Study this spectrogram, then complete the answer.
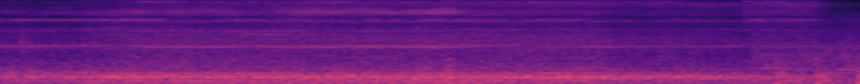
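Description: A bus engine idles with a steady low hum.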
